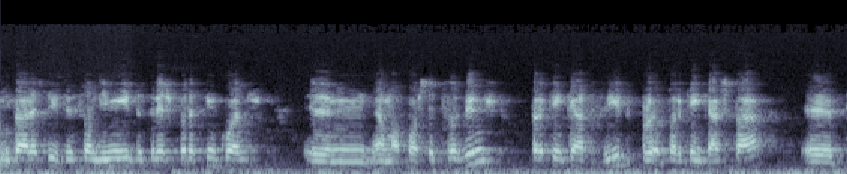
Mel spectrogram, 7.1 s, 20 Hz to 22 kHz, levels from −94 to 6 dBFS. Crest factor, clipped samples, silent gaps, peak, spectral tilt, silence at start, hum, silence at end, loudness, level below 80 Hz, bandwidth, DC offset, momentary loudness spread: 16 dB; under 0.1%; none; 0 dBFS; -6.5 dB/octave; 0 s; none; 0 s; -17 LUFS; -36 dBFS; 5 kHz; under 0.1%; 7 LU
